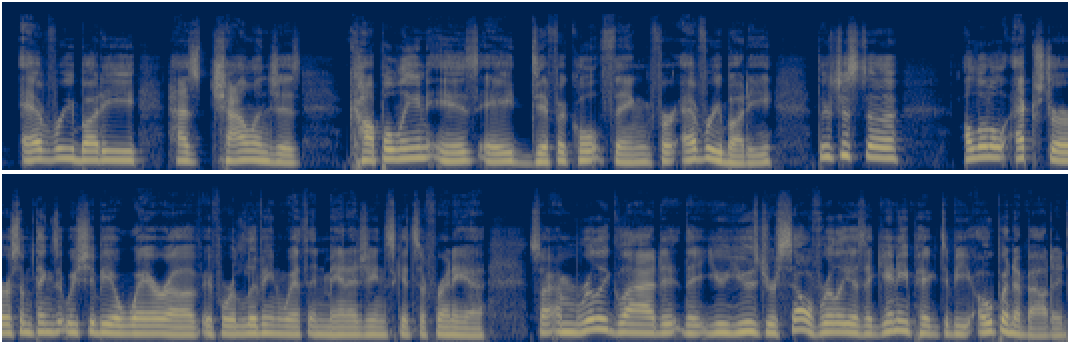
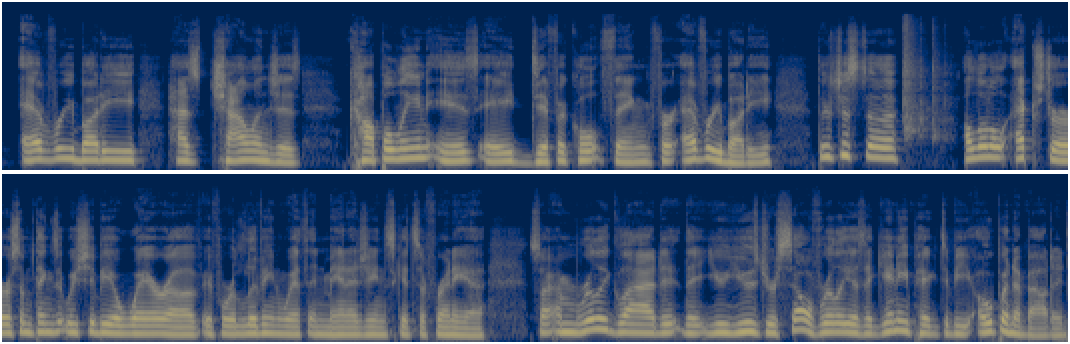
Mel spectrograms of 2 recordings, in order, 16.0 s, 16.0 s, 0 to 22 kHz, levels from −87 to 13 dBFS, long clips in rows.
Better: first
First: none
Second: phone ringing; faint; at 7 s; peak 15 dB below the speech

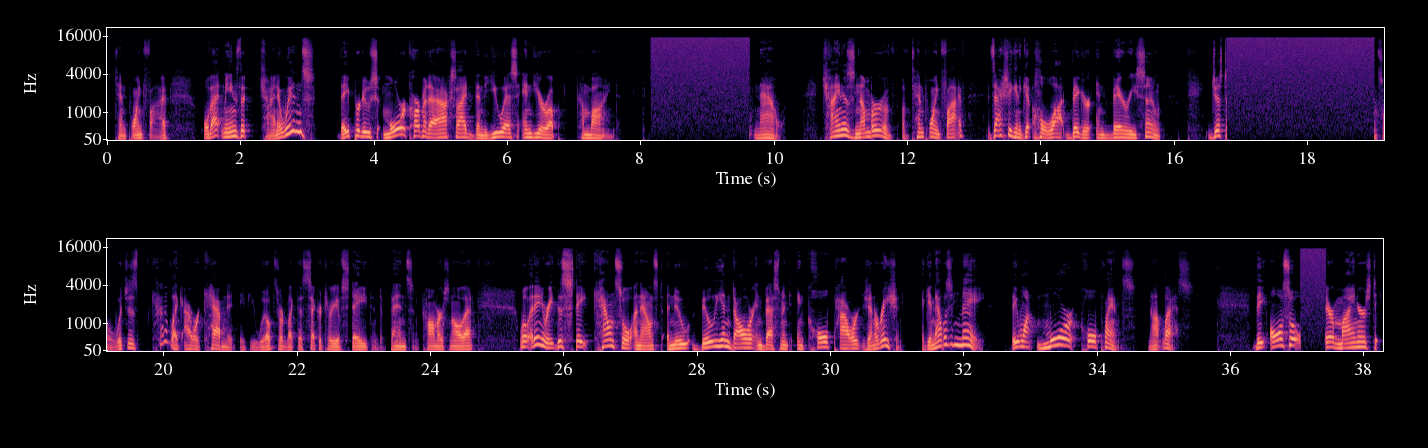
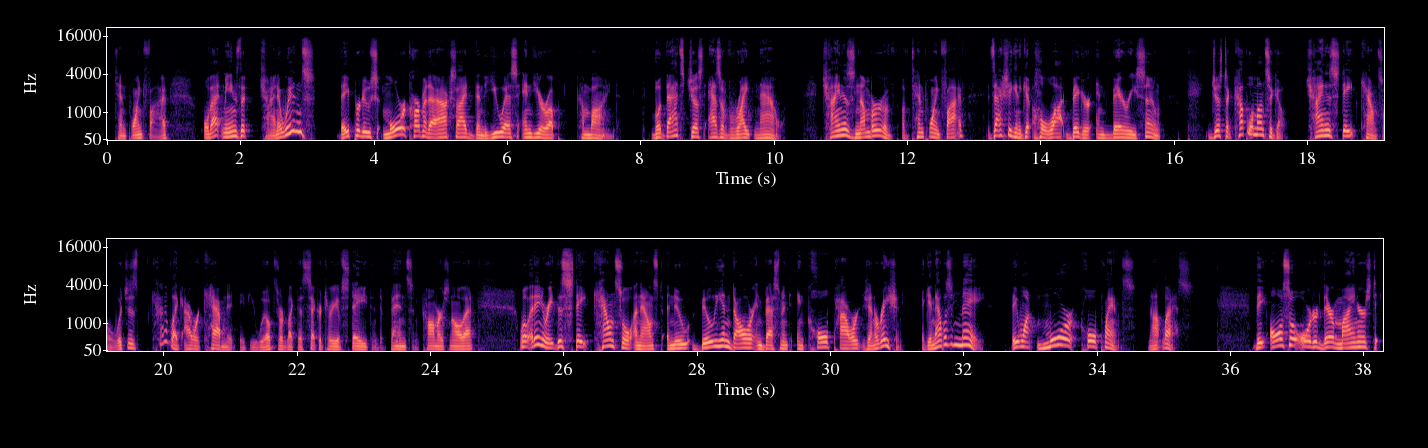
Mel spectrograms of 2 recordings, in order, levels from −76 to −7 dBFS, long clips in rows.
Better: second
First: audio cutting out; filled with static; at 8 s for 1.5 s, at 17 s for 2 s and at 37 s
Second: none

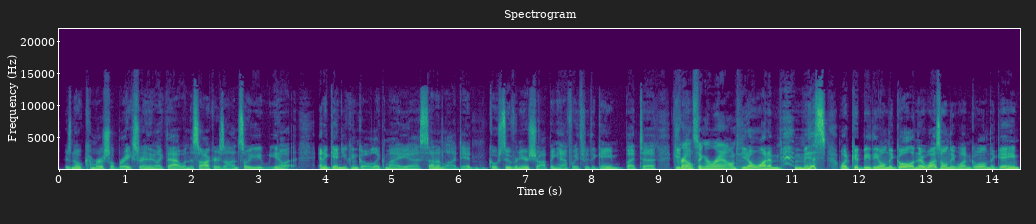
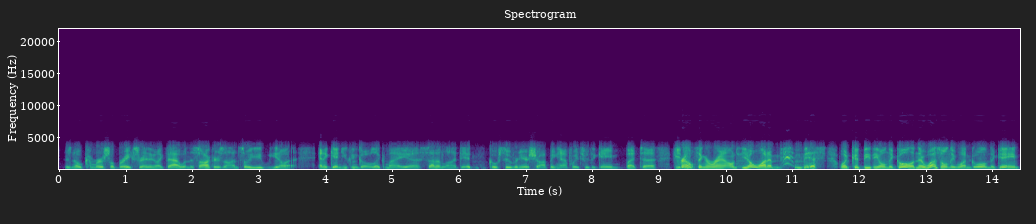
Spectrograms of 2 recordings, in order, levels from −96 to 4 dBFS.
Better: first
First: none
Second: phone-call audio

